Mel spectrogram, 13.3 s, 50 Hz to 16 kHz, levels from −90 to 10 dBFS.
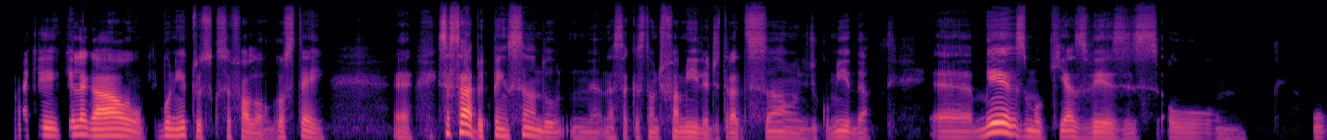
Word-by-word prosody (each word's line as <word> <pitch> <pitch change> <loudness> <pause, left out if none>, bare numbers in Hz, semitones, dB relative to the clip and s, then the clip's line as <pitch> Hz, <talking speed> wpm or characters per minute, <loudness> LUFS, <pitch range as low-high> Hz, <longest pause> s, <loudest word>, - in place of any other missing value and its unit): Ai, - - -9
que 145 -4 -2
que 150 - -4
legal, 135 -6 +6
que 95 - -34
bonito 140 +3 -2
isso - - -8
que - - -14
você - - -7
falou, 95 -6 -3
gostei, 105 0 -4 0.7
é. 100 -4 -7 0.2
Você 175 - 0
sabe, 175 - +7
pensando, 125 -5 -3
ne 100 -1 -14
nessa 100 -2 -10
questão 105 - -10
de 95 - -10
família, 100 -4 -4
de 85 -1 -13
tradição, 100 0 -6
de 85 0 -16
comida, 95 -1 -8 0.6
eh, 110 -1 -7
mesmo 130 - +5
que, 120 - -6
às 110 -6 -3
vezes, 95 -4 -6
o 95 -2 -13 0.9
o 105 0 -14
105 Hz, 140 wpm, -26 LUFS, 95-130 Hz, 0.9 s, sabe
